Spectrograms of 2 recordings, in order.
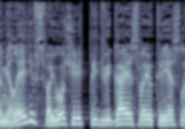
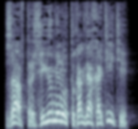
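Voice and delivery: higher-pitched impatient offer; eager urgency; 6 semitones higher than usual. A narrator's reading. D'Artagnan offering milady instant revenge, eagerly.

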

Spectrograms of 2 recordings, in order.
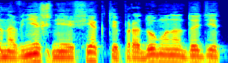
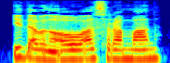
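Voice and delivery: high, louder feminine voice; pry in a high, raised voice; prying haughty woman; 11 semitones higher, 5 dB louder than usual. A narrator's reading. Rosalinda asks about the affair, high prying question.

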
